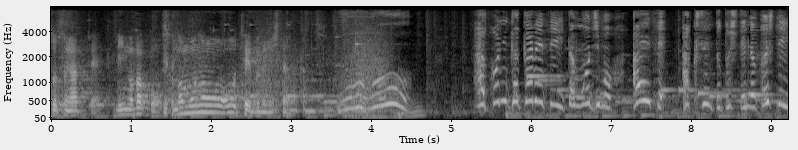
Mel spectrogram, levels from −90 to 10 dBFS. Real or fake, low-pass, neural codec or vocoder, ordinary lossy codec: real; 7.2 kHz; none; AAC, 32 kbps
